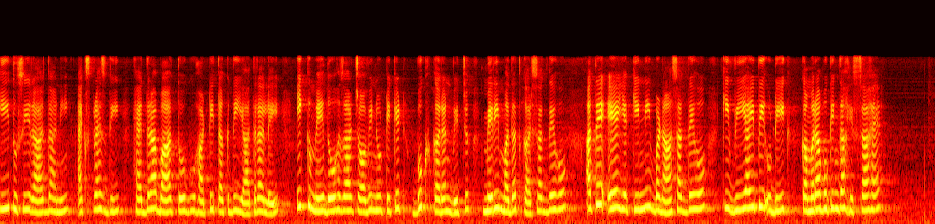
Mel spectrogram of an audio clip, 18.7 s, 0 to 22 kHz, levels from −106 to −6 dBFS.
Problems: none marked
